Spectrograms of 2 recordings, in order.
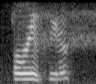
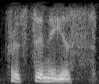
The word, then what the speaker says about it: Fresenius: Fresenius. – Fresenius? – Mm-hmm. Fresenius. – Oh, that's how you pronounce it, Fresenius.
